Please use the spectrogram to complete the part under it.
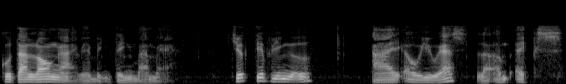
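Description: A man's voice: on the low side, expressive. A man teaching English on the radio, switching between languages and spelling words out letter by letter, with a lo-fi, dull radio sound. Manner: slow, careful, spells letter by letter.

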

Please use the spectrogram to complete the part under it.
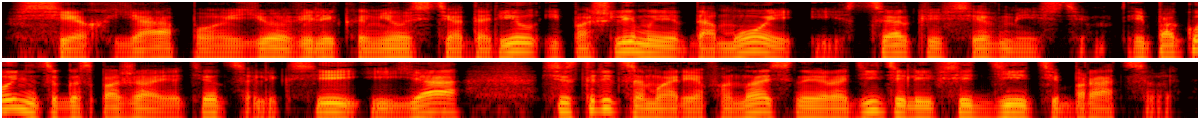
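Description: A man's voice: low voice, lively intonation, normal speed, mellow, no echo. A man reading an audiobook, voicing a humble, sentimental elderly male dwarf servant who talks in a fussy, obsequious, old-fashioned polite way. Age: older. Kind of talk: audiobook character voice.

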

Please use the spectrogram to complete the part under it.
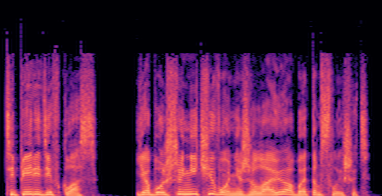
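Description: A woman's voice: mid-range voice, animated, a little fast, no echo, studio quality, lightly acted. A woman voicing a stern adult schoolteacher who talks firmly in clipped phrases. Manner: firm, clipped.

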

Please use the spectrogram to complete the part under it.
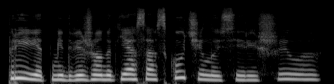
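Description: A woman's voice: a little high, normal speed, warm tone, no echo, clean studio sound, close to an everyday voice. A woman reading the lines of a flustered young woman who turns up with wine, in her own lightly raised voice. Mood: sweet. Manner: surprised, then irritated.

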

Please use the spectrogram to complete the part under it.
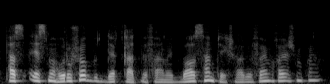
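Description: A man's voice: fairly high pitch, animated, dark tone, slightly rough, dry recording. Patient man teaching recitation, dry dull sound. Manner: formal, patient, explaining step by step. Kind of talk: classroom-style explanation.

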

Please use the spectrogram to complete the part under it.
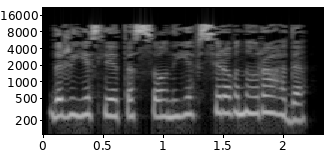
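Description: A woman's voice: fairly high pitch, level tone, a little fast, mellow, no echo, clean studio sound, voice pushed up, natural voice. A woman voicing a frightened young girl held captive, crying and pleading in a trembling voice. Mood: tearful relief. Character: terrified sobbing young girl prisoner.

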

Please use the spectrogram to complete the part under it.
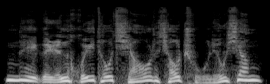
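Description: A male storyteller narrating a martial-arts tale in the traditional style, his pitch swinging widely with drama. He speaks slowly, with a husky voice. The sound is dry and close. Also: dry recording. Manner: dramatic, highly expressive delivery.

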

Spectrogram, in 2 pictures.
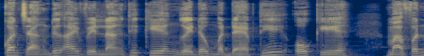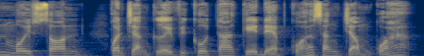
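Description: A man voicing a gossiping village woman who exclaims in excited wonder. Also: medium pitch, moderate pace, soft background music, voice pushed up, natural voice. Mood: awed.

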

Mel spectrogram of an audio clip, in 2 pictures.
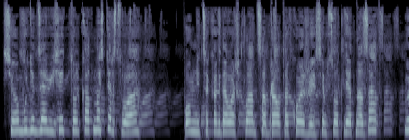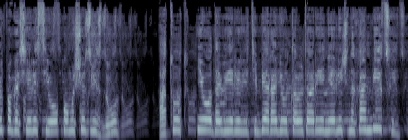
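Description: A man voicing an ancient demon in a little girl's body, haughty and mocking, in a booming, scornful way. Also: little pitch movement, brisk, mellow. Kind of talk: audiobook character voice.

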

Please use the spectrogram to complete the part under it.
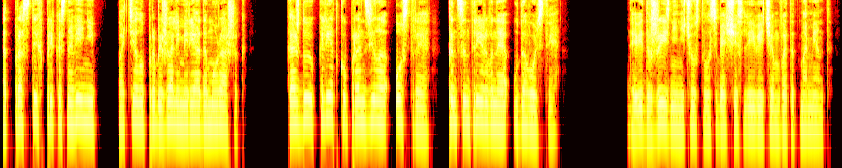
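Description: An audiobook narrator reading a novel aloud in a steady, dramatic way. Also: mid-range voice, normal speed, dry recording, clean studio sound. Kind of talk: scripted narration.

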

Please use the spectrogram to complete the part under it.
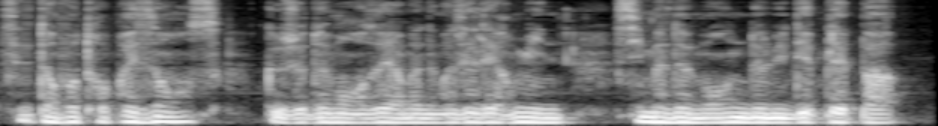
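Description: A man voicing a respectful, ardent young suitor in an audiobook of a novel, with a warm and restrained, pleading delivery. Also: fairly low pitch, little pitch movement, fairly quick, husky.

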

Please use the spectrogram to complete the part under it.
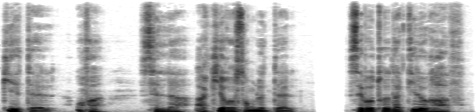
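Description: A man voicing an excitable foreign businessman who speaks in exclamations with an odd accent. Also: mid-range voice, normal speed, slightly rough, natural voice. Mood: astonished.

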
